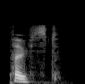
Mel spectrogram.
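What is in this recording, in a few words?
"post" British English; Time, history; Thời gian, lịch sử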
